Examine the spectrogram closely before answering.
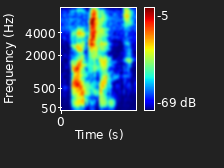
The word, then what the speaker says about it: Deutschland: 요 네는 당연히 유성음으로 발음을 하죠. 근데 요 네는 단어 맨 끝에 나오니까 느 이렇게 안 된단 말이죠. 란드 이렇게 안 돼. 그러니까 무성음으로 그냥 차내듯이 란트 이렇게 한번 혀로 차버리는 그런 발음이 되는 거죠.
